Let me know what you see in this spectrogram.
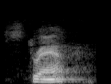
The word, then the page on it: STRAP: American English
